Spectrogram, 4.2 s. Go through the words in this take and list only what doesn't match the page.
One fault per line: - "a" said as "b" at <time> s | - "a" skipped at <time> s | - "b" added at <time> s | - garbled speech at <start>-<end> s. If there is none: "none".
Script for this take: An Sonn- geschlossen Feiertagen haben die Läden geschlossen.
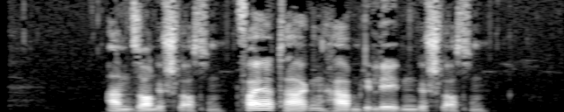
none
